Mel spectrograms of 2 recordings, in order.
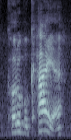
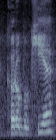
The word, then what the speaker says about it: Kotobukiya: Kodobukaya. Did I pronounce that right this time? Kotobukiya? Kotobukiya.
